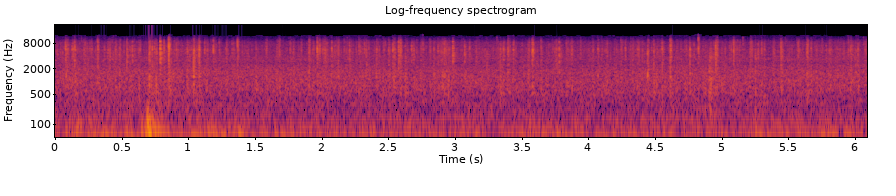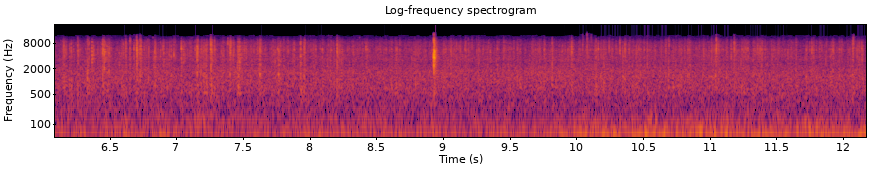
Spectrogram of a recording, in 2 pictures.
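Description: Steady rain pattering with many small drop clicks, and blustery wind as a low rumble, strongest near the start and end. There is a single thump under a second in and a sharp tick about nine seconds in.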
